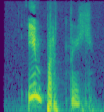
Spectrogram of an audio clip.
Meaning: imported, import
- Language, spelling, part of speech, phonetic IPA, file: Russian, импортный, adjective, [ˈimpərtnɨj], Ru-импортный.ogg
